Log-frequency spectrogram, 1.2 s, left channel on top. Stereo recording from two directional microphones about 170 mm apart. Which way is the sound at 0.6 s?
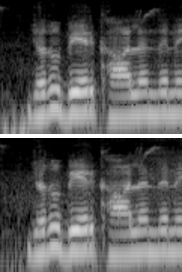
5° right (ahead or behind).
